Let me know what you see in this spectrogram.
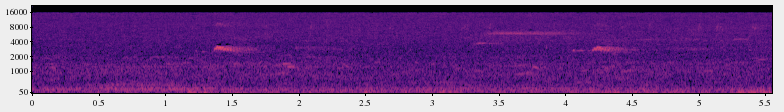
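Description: A steady low outdoor rumble with two short, high bird chirps, about a second in and about four seconds in.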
